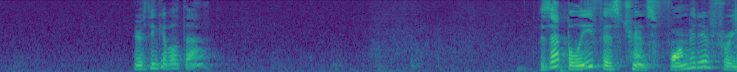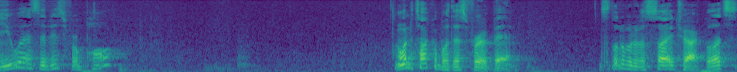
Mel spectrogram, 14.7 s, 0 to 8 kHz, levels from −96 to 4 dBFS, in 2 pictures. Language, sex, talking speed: English, male, 140 wpm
